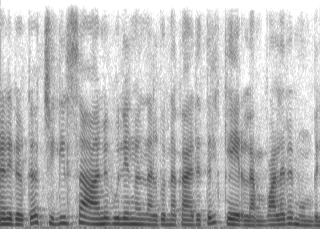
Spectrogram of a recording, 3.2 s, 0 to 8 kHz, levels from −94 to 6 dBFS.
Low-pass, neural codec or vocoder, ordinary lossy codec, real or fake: none; codec, 16 kHz, 2 kbps, FunCodec, trained on Chinese and English, 25 frames a second; none; fake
